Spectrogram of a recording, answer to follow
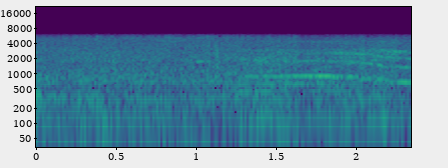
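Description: Scalextric Digital slot cars running on the track, a steady noisy whir of their small electric motors. A held, slightly falling tone comes in over it in the second half.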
